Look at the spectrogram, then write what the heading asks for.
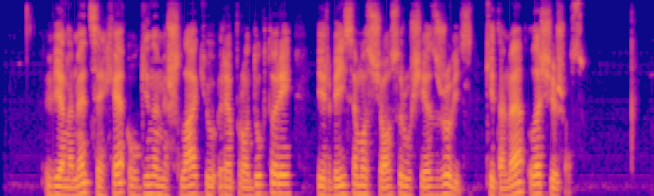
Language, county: Lithuanian, Vilnius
